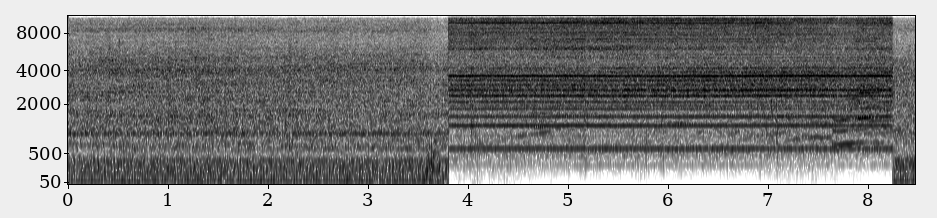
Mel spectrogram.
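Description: Electric motor of a power patio awning running as the awning rolls out, a steady mechanical hum. About four seconds in the sound drops suddenly to a quieter, higher steady whine.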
